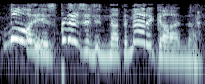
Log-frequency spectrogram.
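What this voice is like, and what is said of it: Impression of cartoon character Natasha. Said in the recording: “That's a good Natasha ... my one little impression”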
